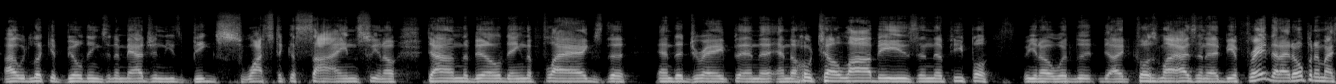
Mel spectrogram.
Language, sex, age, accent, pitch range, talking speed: English, male, 60-79, American, 125-170 Hz, 210 wpm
